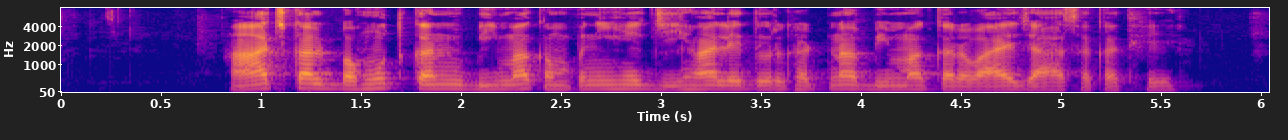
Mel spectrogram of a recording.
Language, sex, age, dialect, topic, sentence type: Chhattisgarhi, male, 18-24, Western/Budati/Khatahi, banking, statement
